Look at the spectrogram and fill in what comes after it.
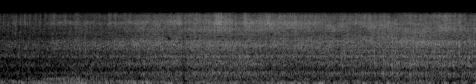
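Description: Minced garlic and chili frying in oil in a wok, a steady sizzle. The sizzle grows louder about a second or two in as fish sauce is poured into the hot oil.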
